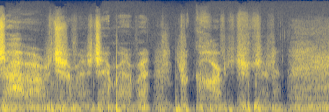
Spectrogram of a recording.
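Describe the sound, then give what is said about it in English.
Breathy whispering fills the few seconds, a hushed voice murmuring in soft unvoiced bursts with brief pauses, intimate, as someone whispers into a person's ear. “Somebody told me that you, the one listening right now, committed a crime, and they whisper in my ear,”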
